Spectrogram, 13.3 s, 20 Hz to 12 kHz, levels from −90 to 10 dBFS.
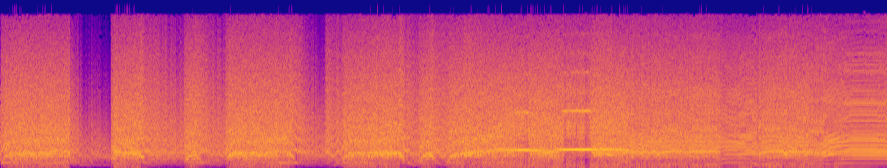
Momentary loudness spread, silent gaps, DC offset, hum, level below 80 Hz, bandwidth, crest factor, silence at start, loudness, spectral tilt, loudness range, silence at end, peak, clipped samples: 6 LU; none; under 0.1%; none; -46 dBFS; 11.5 kHz; 10 dB; 0 s; -7 LUFS; 0.5 dB/octave; 3 LU; 0 s; 0 dBFS; under 0.1%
